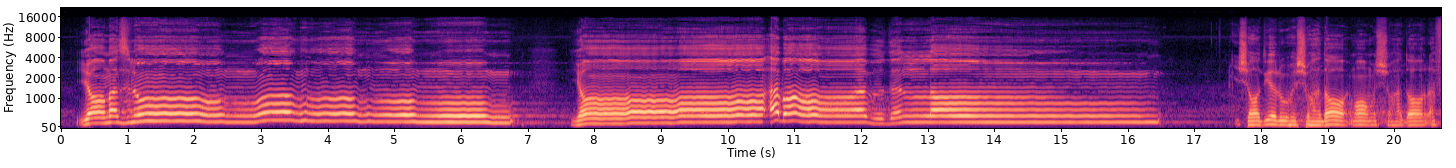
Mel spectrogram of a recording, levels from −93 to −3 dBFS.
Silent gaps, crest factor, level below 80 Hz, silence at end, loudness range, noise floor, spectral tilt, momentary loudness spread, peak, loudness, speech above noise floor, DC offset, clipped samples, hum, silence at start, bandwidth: none; 16 dB; -60 dBFS; 0 s; 9 LU; -49 dBFS; -5.5 dB/octave; 11 LU; -2 dBFS; -17 LUFS; 32 dB; under 0.1%; under 0.1%; none; 0.3 s; 15.5 kHz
